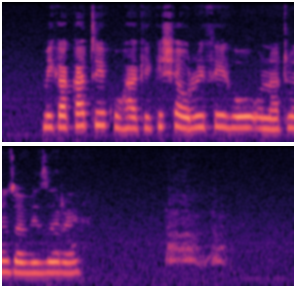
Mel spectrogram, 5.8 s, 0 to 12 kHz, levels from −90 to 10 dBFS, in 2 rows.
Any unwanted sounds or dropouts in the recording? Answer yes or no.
yes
